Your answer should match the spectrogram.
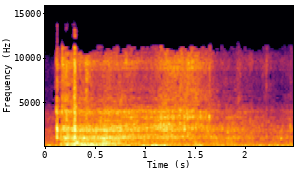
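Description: A person jumping into a swimming pool: a sudden loud splash, then churning water that slowly dies down.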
